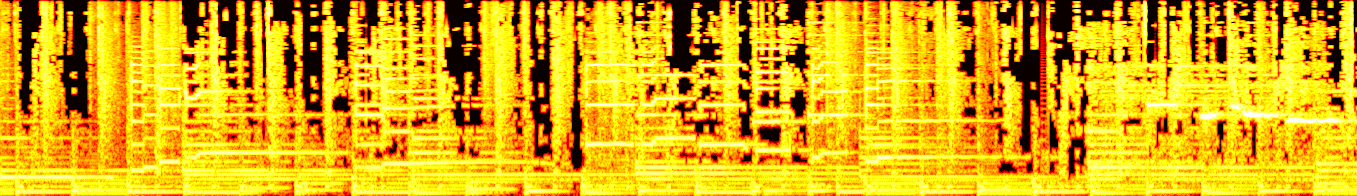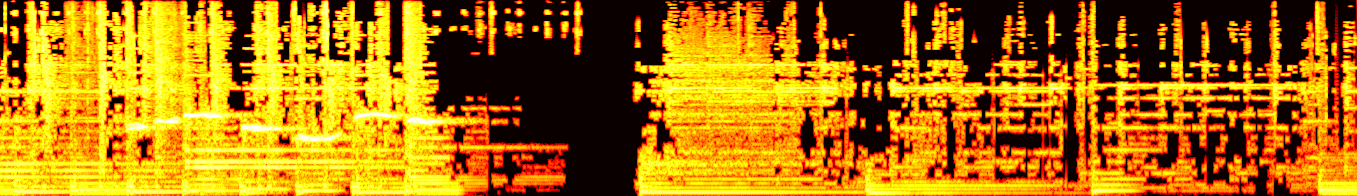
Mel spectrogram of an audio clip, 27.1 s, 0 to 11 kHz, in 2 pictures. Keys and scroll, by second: 11.9 Right, 12.1 Up, 12.6 Left, 12.8 Down, 13.9 Right, 14.0 Left, 16.9 alt+=, 24.5 Return, 25.3 Up, 25.8 Left, 26.6-27.1 typing.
